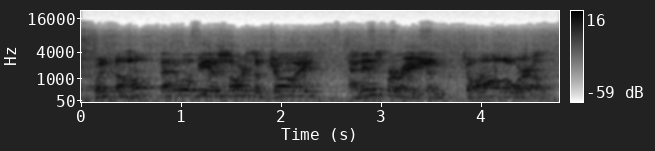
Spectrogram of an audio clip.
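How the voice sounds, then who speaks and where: Noticeable background noise and audible room echo surround the recording. A high-pitched man speaks at a moderate pace. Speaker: park announcer. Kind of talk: formal ceremonial announcement. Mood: celebratory, solemn. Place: street.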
